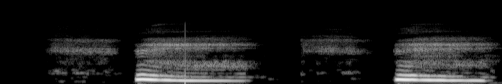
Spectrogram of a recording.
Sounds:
Sigh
